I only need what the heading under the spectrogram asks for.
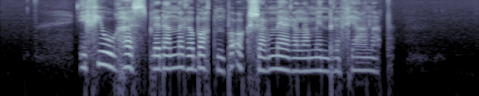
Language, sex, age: Norwegian, female, 19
